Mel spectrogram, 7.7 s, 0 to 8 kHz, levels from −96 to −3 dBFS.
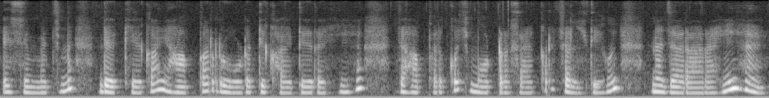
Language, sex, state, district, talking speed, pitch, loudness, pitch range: Hindi, female, Rajasthan, Jaipur, 165 wpm, 185 Hz, -20 LUFS, 170-220 Hz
